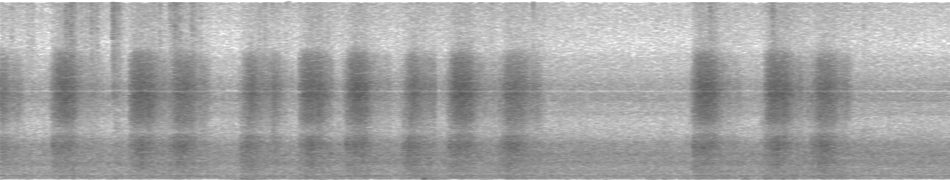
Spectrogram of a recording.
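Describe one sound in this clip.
A figure crawls through tall grass, rustling in short rhythmic bursts.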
